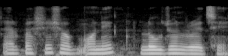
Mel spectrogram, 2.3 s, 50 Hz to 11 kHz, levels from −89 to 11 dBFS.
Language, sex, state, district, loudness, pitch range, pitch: Bengali, female, West Bengal, Cooch Behar, -17 LUFS, 165-185 Hz, 175 Hz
